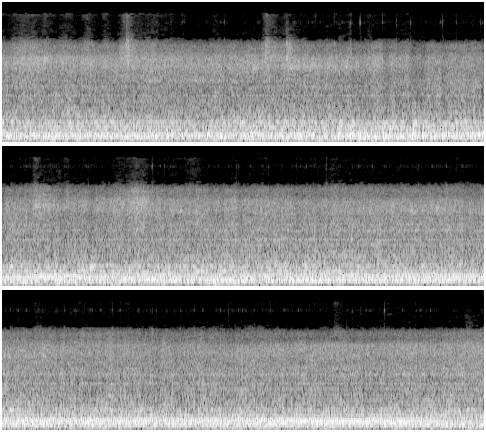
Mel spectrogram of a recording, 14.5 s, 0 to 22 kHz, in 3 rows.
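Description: Inside a moving SMRT C651 metro train: steady running noise of the car on the track. A steady hum joins in about five seconds in, with a few faint clicks before it.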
